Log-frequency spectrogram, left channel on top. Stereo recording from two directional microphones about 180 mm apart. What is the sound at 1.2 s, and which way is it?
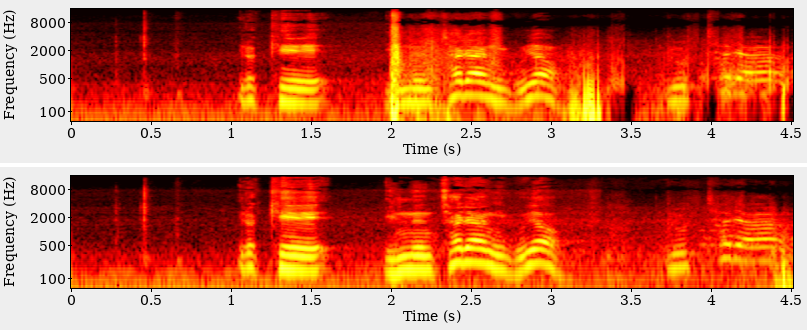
Speech, 35° right (ahead or behind).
